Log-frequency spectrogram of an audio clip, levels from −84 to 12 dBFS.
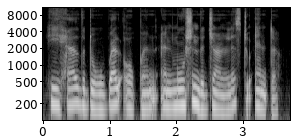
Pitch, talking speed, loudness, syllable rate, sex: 170 Hz, 195 wpm, -15 LUFS, 5.3 syllables/s, female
